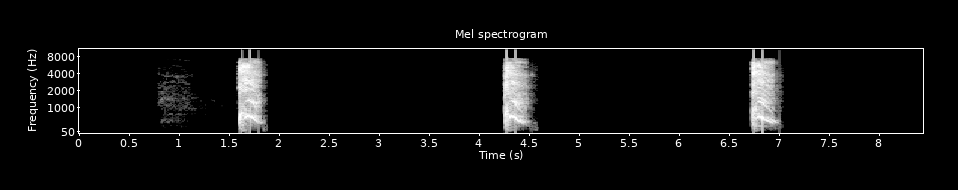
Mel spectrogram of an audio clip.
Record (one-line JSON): {"three_cough_length": "8.4 s", "three_cough_amplitude": 29833, "three_cough_signal_mean_std_ratio": 0.23, "survey_phase": "beta (2021-08-13 to 2022-03-07)", "age": "18-44", "gender": "Female", "wearing_mask": "No", "symptom_cough_any": true, "symptom_runny_or_blocked_nose": true, "symptom_shortness_of_breath": true, "symptom_fatigue": true, "symptom_change_to_sense_of_smell_or_taste": true, "symptom_other": true, "smoker_status": "Never smoked", "respiratory_condition_asthma": false, "respiratory_condition_other": false, "recruitment_source": "Test and Trace", "submission_delay": "3 days", "covid_test_result": "Positive", "covid_test_method": "RT-qPCR", "covid_ct_value": 27.2, "covid_ct_gene": "N gene"}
